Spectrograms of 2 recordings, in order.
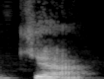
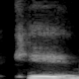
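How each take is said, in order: First: The vowel after k is fronted toward ya. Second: The vowel after k glides toward ey. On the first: "не нужно говорить специально «кя», то есть это склонение «алиф» к букве «я»" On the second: "многие пытаются делать ее чрезмерно мягкой, опять за счет как бы, передвижения ее ближе к «я»"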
